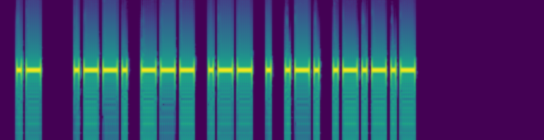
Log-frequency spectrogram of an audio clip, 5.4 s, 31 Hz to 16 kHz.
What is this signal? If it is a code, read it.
Morse code, heard as a keyed tone, about 25 wpm, 700 Hz. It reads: A POWER.
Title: Sentences from Top 1000 Words - Review Part 5 - 25wpm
